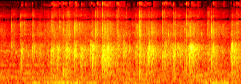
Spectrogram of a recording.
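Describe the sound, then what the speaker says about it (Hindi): A crowd claps at the Bishnoi women's business summit in Jodhpur, a fairly soft but continuous rattle of many hands heard from some distance in the hall. "एक बार जोरदार तालियां।"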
